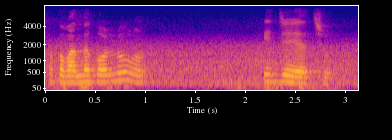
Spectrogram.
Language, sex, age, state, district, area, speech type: Telugu, female, 30-45, Telangana, Jagtial, rural, spontaneous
